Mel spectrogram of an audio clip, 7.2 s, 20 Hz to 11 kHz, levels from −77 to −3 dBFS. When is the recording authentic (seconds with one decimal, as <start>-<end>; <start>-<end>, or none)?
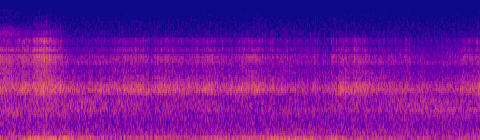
0.0-7.2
